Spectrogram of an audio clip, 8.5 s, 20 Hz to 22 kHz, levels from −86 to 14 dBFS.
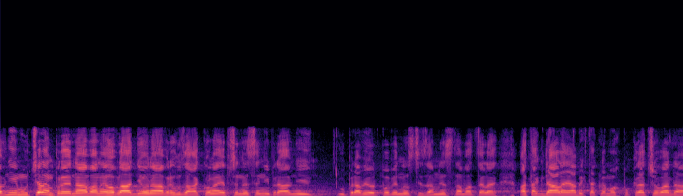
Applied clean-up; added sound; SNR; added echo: none; none; none; none.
